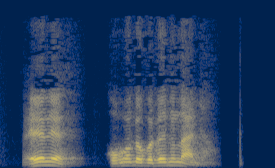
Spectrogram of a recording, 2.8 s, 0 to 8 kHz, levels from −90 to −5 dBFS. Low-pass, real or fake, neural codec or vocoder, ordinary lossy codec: 7.2 kHz; fake; codec, 16 kHz, 0.5 kbps, FunCodec, trained on Chinese and English, 25 frames a second; MP3, 32 kbps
